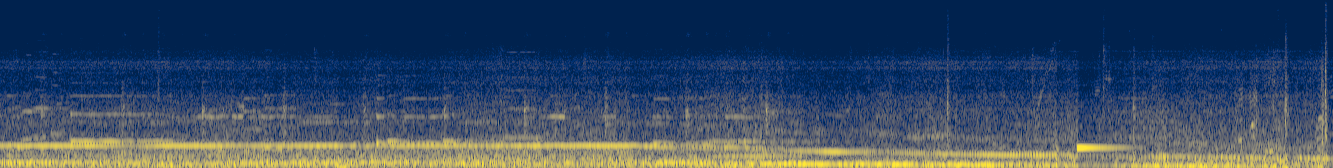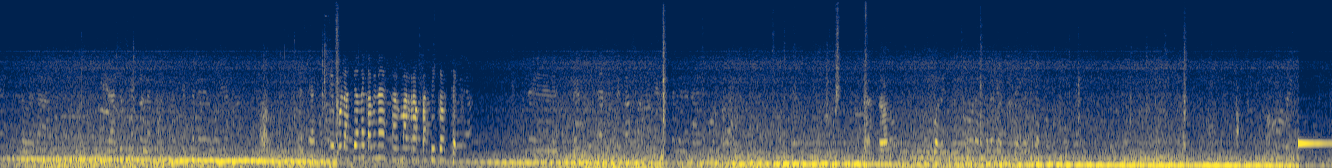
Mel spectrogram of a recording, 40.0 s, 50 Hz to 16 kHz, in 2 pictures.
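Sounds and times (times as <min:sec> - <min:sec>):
jet engines humming in cabin: 0:00.0 - 0:39.9.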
